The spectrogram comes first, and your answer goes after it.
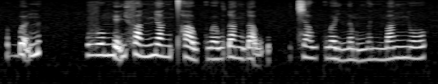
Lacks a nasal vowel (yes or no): yes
